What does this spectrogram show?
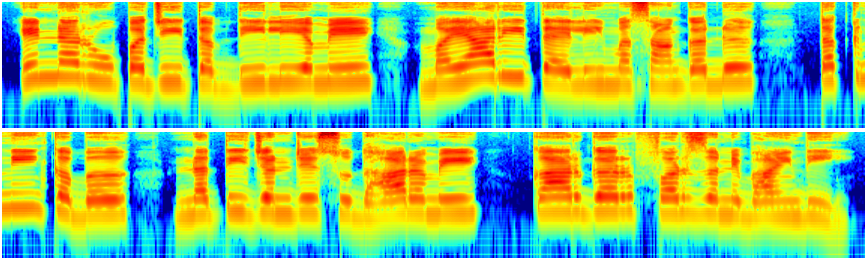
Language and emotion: Sindhi, neutral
